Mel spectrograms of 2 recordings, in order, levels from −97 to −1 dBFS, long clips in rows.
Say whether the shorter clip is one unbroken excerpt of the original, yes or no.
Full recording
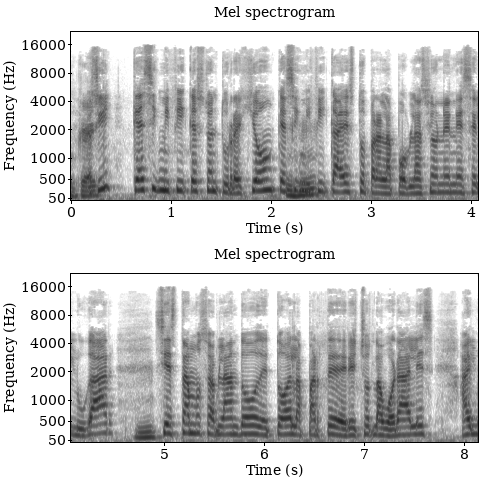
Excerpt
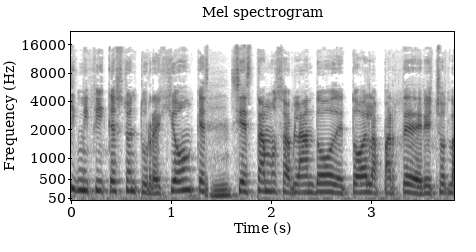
no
